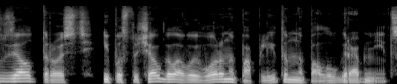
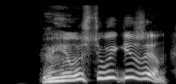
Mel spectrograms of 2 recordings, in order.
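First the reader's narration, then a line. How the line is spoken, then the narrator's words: Exclaiming. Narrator (Russian): воскликнул Джеспер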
